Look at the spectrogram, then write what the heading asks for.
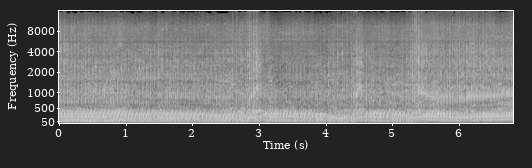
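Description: Harley-Davidson Sportster's V-twin engine running at low revs as the motorcycle is ridden slowly through tight turns. The revs rise a little near the end.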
